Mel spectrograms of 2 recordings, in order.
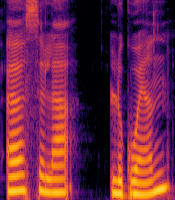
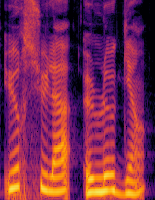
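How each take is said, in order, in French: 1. Le nom est prononcé avec un accent américain. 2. Le nom est prononcé avec un accent français. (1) "En américain, puisqu'elle est américaine, vous diriez" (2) "je crois que ça se prononce comme ça en français"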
